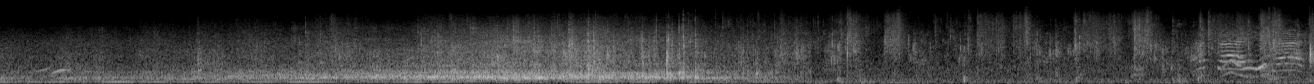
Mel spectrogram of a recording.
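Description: Water from a garden hose running into a tandem kayak's hull, building to its loudest around the middle and then tapering off, followed by scattered splashes as the hose sprays loose.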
